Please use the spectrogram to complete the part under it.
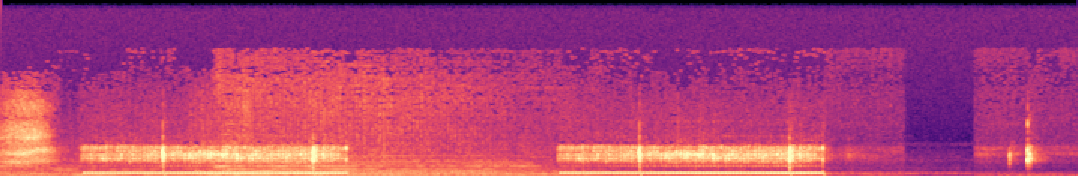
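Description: Ringback tone of an outgoing telephone call ringing out: two long, steady, buzzing rings separated by a pause, then quiet line noise.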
